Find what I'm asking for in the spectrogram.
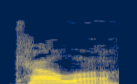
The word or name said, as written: callah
